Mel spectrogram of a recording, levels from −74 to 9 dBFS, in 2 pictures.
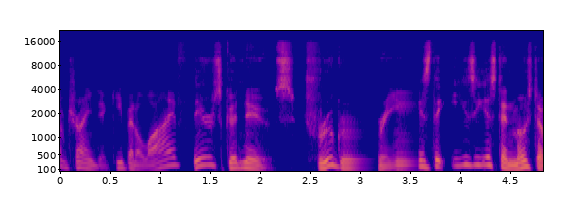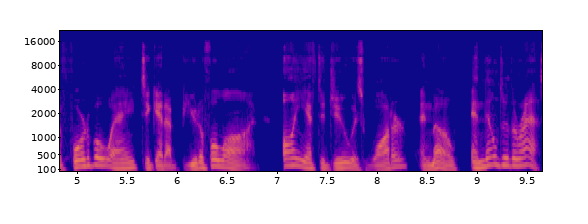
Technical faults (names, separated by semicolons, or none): automatic gain rising; call audio freeze; long network dropout; jitter buffer speed-up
